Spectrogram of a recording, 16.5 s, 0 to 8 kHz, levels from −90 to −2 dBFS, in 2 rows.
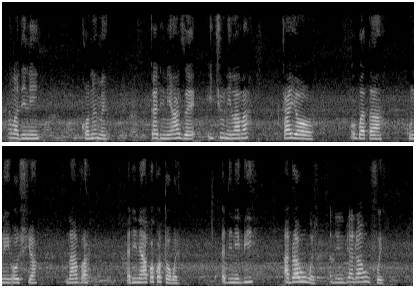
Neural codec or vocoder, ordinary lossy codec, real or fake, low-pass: vocoder, 44.1 kHz, 80 mel bands, Vocos; MP3, 48 kbps; fake; 7.2 kHz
